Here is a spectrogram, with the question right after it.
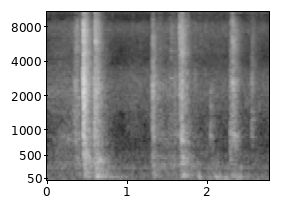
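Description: A hospital supply drawer holding scalpels and airways slides and bumps shut and open, with a few separate wooden-sounding knocks and clatters spaced out at close range in a quiet room.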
